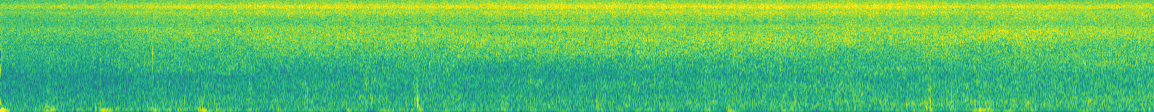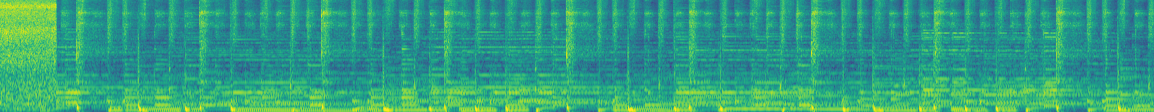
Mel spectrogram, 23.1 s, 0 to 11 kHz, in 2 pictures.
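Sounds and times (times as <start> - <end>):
stream rushing over rocks: 0.0 - 12.6.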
